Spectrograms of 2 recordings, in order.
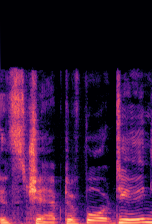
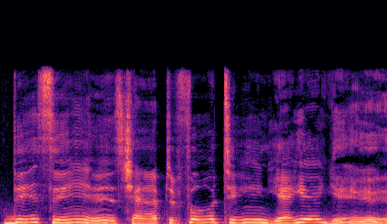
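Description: First: Said in the usual way. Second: High, very slow drawn-out announcing; mock announcement. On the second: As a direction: stretch "This is chapter fourteen" out like a grand reveal. Announces chapter in put-on voice.

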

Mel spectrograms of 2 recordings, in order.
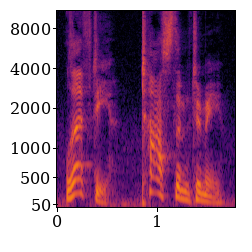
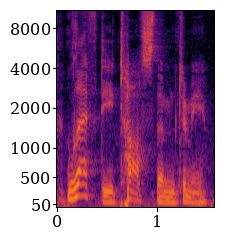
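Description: First: Instructing. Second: Said in the usual way. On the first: A narrator's reading. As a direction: direct command, set off after the name. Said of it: "I instructed". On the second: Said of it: "I missed those quotes completely".

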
